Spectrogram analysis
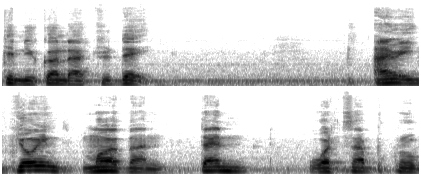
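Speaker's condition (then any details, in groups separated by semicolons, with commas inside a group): Neurological disease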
